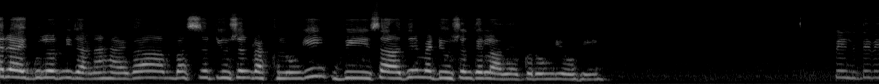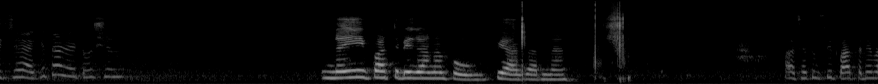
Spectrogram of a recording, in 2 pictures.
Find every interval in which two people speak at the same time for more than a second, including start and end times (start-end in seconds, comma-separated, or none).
none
